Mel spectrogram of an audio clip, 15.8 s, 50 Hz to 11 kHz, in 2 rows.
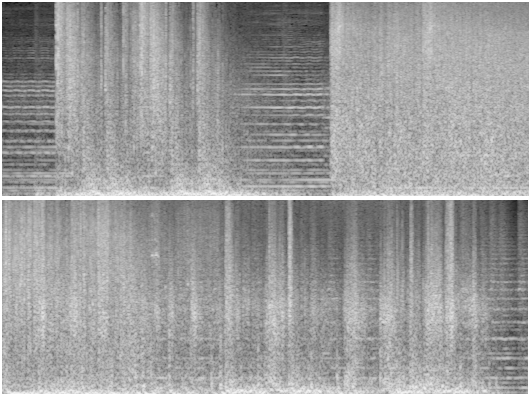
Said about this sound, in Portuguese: Seu prelúdio foi uma devastadora barragem de artilharia com mil canhões, sendo os primeiros 882 disparos preparados para que seus projéteis atingissem simultaneamente as posições do eixo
